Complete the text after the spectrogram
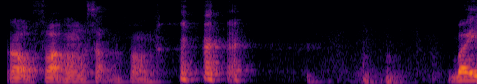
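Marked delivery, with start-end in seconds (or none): none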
